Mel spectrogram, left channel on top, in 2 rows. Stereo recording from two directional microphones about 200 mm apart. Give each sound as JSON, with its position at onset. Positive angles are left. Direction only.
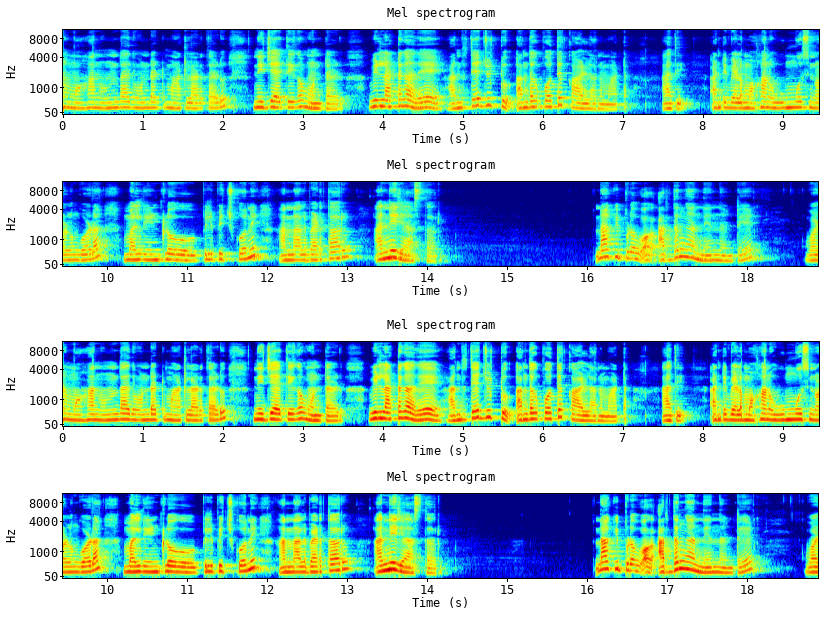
{"t": 0.0, "sound": "speech", "side_deg": -35}
{"t": 16.0, "sound": "speech", "side_deg": -30}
